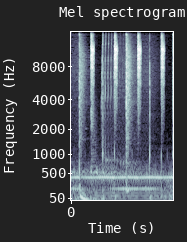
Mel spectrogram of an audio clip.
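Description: Electronic dance music (deep house / minimal techno): a steady droning synth tone under hi-hats ticking in an even rhythm about four times a second. The kick drum drops out just after the start.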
